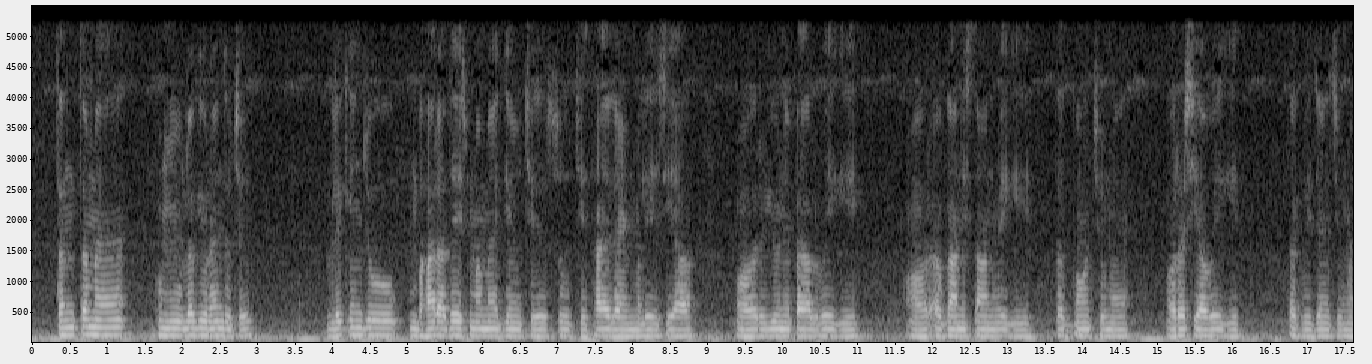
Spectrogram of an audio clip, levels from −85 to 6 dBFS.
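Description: A speech recording in which no technical fault can be heard at any point in the signal.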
